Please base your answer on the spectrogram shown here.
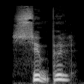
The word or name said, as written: cymbel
